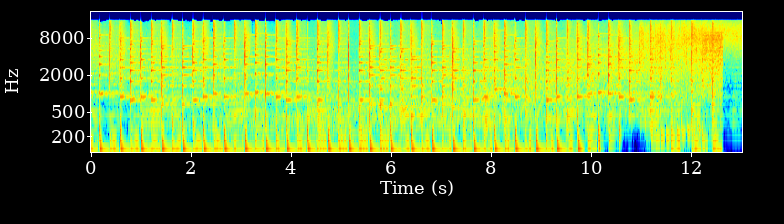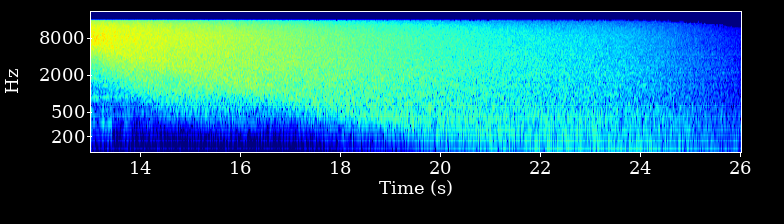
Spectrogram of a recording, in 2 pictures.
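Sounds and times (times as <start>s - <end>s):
white-noise sweep: 0.0s - 25.2s.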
